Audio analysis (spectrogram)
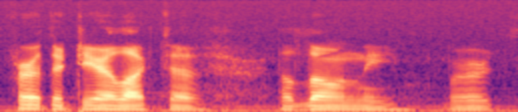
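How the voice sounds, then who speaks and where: A man playing a haunted professor, lone survivor of an invasion, in a brooding, deliberate radio play monologue. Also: lowish voice, flat delivery, a bit bright, a little hiss or hum, lightly acted, rough recording. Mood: bleak, brooding. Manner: brooding, deliberate, swelling into anguish.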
